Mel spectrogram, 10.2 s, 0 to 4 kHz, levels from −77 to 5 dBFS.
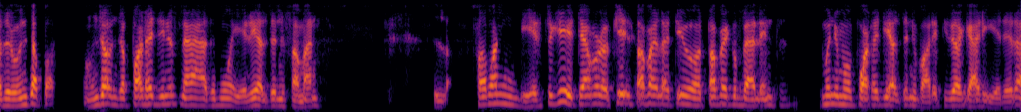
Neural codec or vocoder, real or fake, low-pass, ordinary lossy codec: codec, 16 kHz, 4.8 kbps, FACodec; fake; 3.6 kHz; none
